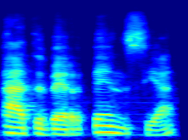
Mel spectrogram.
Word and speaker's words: advertencia: La palabra advertencia es advertencia, pero normalmente alguien diría advertencia, advertencia. Entonces, así pasa, ¿no? Esa letra D, nosotros solemos pronunciarla como T en una sílaba como esa, ¿ok?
